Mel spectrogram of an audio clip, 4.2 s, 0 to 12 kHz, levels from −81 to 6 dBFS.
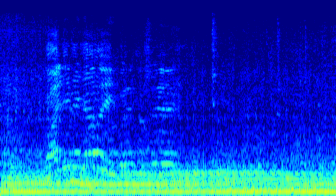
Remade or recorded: recorded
